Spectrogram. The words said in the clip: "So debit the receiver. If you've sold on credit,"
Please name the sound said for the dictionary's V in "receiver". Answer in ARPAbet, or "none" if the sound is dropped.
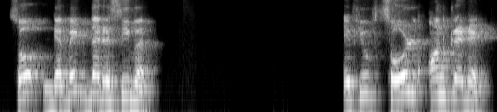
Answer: V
